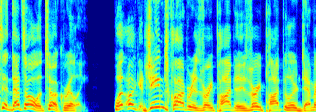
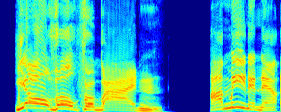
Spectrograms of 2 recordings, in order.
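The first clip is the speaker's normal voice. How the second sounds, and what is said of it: James Clyburn impression. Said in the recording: “my James Clyburn impression.”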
